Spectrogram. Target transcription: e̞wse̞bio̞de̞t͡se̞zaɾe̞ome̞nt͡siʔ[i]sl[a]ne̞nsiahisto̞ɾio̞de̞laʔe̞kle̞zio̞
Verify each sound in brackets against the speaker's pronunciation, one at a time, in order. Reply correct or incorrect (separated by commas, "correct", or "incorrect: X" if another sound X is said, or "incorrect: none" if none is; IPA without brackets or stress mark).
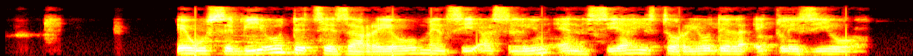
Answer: incorrect: a, incorrect: i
